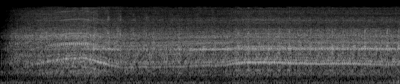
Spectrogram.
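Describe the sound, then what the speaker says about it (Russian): An old Soviet electric drill whines continuously at a high pitch, dipping slightly as it bites into a tree stump, steady and close. "Взял самую старую, самую советскую дрель, поставил это же сверло и продолжаем сверлить."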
